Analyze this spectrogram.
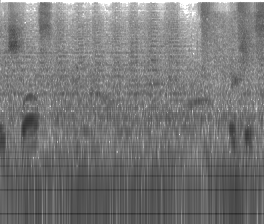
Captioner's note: crowd Noises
